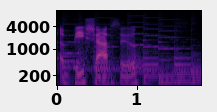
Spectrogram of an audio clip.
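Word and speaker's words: ビシャス: Ooh, but the Japanese pronunciation of it is Bishasu.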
